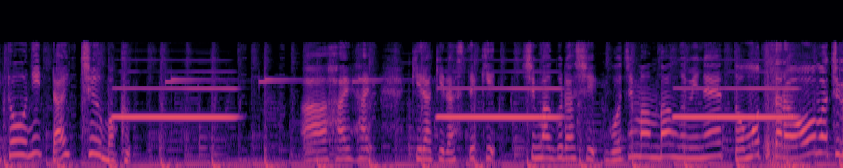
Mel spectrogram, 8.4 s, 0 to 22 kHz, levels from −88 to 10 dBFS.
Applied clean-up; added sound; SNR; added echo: none; Wind instrument, woodwind instrument; -3 dB; none.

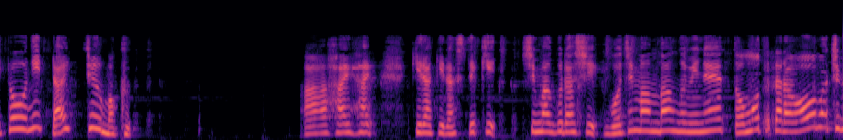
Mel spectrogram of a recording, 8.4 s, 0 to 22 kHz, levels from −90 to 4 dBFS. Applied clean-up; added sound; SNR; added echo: neural mask model DeepFilterNet 3.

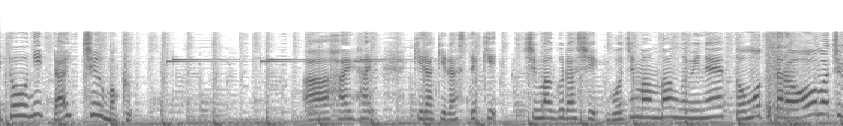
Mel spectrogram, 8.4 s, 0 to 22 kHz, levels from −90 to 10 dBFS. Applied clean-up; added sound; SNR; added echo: none; none; none; none.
